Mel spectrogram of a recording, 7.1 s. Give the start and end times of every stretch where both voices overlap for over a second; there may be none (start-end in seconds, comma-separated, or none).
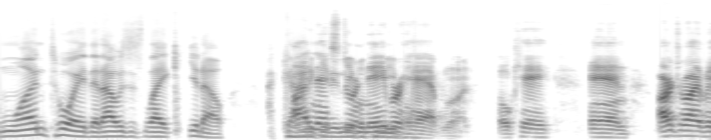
2.9-4.2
